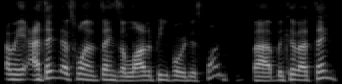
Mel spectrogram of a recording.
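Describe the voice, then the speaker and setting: A man's voice: fairly high pitch, lively intonation, racing, a bit bright, no echo. A middle-aged man chatting casually and opinionatedly about films as a podcast co-host, rambling as he goes. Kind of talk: casual film chat.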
